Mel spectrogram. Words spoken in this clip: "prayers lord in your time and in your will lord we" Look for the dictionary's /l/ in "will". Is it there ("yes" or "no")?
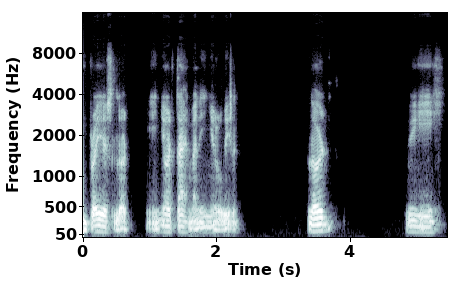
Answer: yes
